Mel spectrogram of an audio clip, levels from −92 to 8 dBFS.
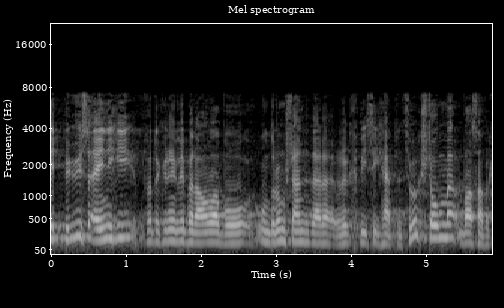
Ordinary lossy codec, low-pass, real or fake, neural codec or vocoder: none; 7.2 kHz; fake; codec, 16 kHz, 16 kbps, FreqCodec, larger model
